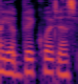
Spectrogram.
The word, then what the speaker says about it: ubiquitous: country against the now ubiquitous rhymes with iniquitous LGBTQ agenda legislation has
